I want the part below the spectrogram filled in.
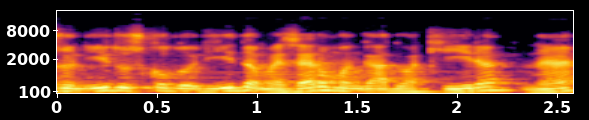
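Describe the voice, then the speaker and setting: A man speaks over noticeable background noise. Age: 40s. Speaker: comics editor and journalist. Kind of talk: casual chat. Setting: video call.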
